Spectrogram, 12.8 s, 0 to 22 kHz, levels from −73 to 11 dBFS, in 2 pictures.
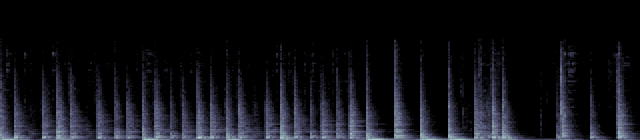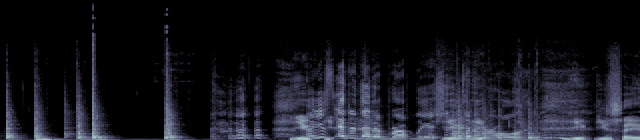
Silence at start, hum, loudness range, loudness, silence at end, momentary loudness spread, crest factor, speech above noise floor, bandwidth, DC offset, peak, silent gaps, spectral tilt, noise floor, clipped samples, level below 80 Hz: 0 s; none; 3 LU; -21 LUFS; 0 s; 11 LU; 18 dB; 34 dB; 16 kHz; under 0.1%; -2 dBFS; none; -5 dB/octave; -53 dBFS; under 0.1%; -54 dBFS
